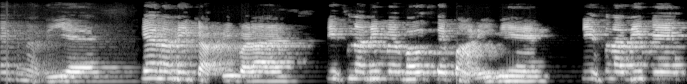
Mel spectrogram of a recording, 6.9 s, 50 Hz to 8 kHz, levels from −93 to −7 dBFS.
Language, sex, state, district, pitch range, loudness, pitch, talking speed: Hindi, male, Bihar, Saran, 165-245 Hz, -15 LUFS, 215 Hz, 185 wpm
